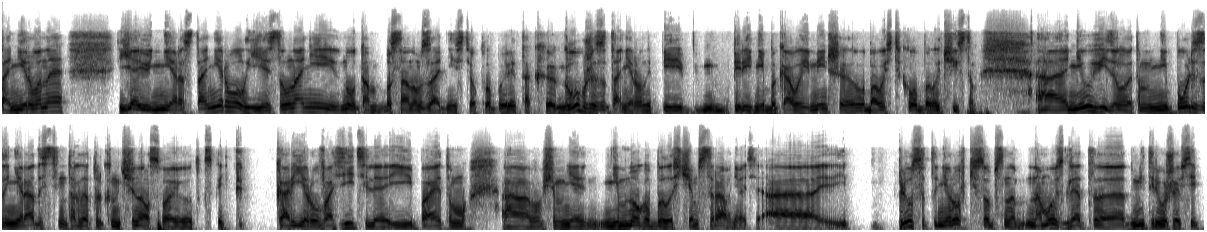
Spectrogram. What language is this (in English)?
Russian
